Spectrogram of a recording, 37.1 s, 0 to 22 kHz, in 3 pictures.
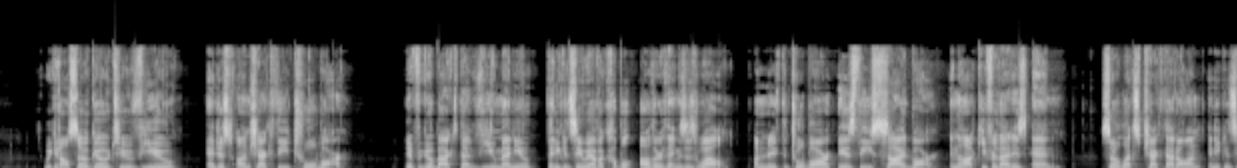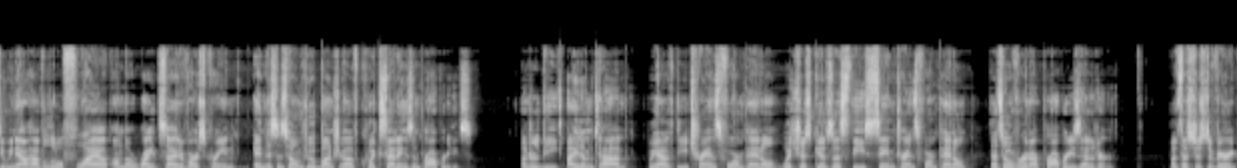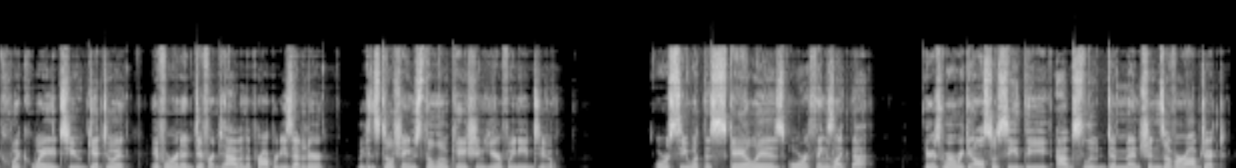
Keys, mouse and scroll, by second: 1.0 click, 4.8 click, 25.2 click, 28.6 click, 32.1 click.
